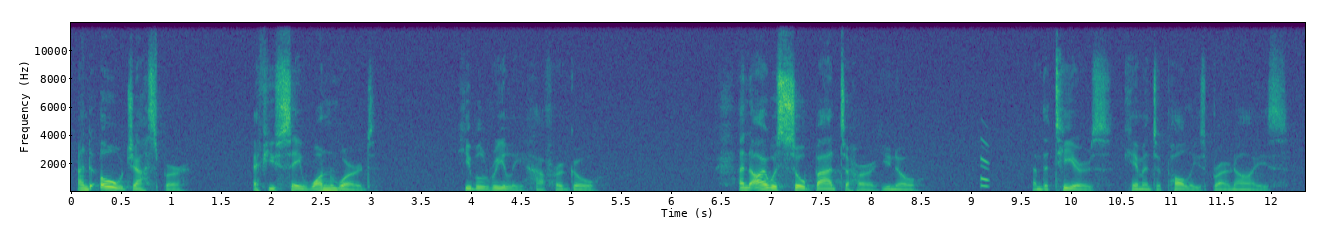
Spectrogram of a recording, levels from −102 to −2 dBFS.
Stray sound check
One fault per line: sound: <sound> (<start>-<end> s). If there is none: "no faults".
sound: chirp (9.1-9.2 s)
